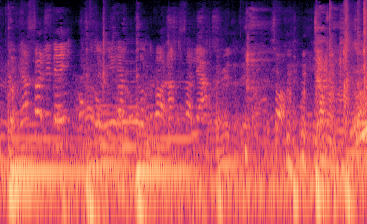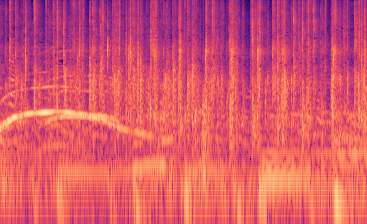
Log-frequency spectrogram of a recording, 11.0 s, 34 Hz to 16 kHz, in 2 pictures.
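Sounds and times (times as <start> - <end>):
small audience clapping: 4.8 - 11.0
person cheering: 5.3 - 8.0.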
